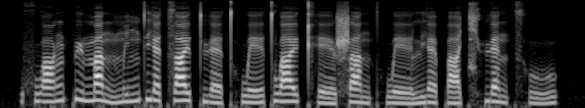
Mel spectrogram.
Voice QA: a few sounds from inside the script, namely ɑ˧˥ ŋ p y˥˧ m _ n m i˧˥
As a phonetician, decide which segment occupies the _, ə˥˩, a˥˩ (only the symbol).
a˥˩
